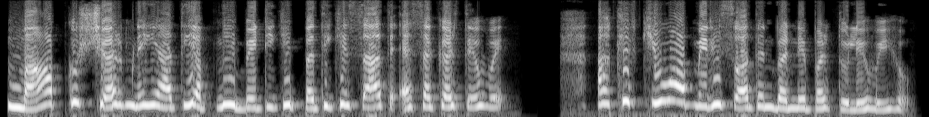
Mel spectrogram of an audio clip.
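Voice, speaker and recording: A woman's voice: sits high, lively intonation, moderate pace, voice pushed up. A woman voicing an earnest young married daughter in a story, with an emphatic, pleading manner. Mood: indignant. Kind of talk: Hindi moral-story cartoon voice acting.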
